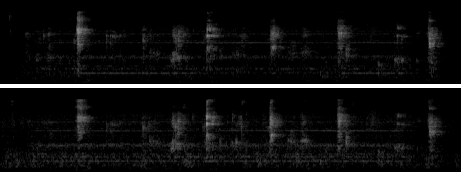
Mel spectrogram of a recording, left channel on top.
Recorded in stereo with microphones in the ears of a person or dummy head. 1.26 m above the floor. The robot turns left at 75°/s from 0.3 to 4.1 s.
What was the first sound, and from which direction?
Chewing, 70° left (ahead or behind).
